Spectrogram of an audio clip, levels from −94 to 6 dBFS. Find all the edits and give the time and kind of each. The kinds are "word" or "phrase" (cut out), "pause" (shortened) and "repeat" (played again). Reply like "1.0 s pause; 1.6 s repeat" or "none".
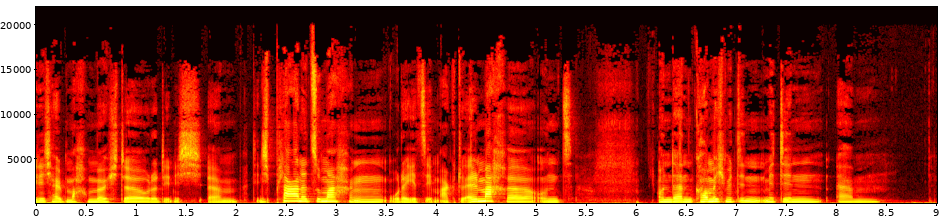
2.1 s pause; 6.1 s pause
